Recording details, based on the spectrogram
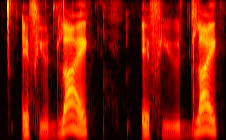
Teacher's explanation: Meetup sound a little annoyed if you'd like if you'd like you're not going to hear this D because the D and the L are in the same position so just hold the D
